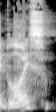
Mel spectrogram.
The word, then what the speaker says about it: Blois: I say Blois because it's a bit easier for the normal non-fluent French-speaking person to say.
